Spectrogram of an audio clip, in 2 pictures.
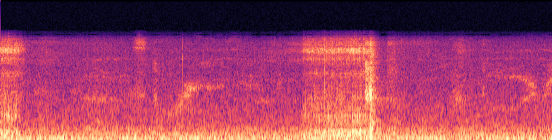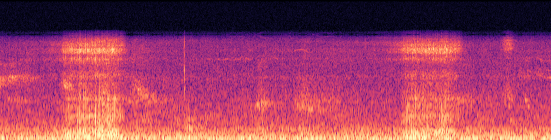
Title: The Snoring Beauty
